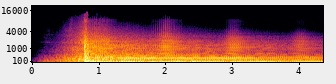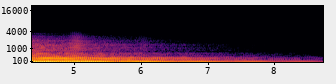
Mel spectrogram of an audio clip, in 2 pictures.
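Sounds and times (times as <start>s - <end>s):
reversed tonal hit: 0.5s - 6.6s.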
